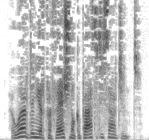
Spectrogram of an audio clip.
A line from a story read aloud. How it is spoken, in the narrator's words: Jamie said coolly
